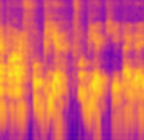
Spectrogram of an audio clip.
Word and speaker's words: fobia: Fobia, sílaba tônica é a primeira e o E, o O é fechado.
